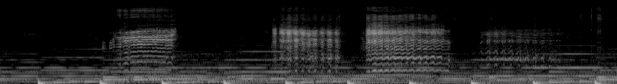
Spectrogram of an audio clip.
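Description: Young lambs bleating four times, quavering calls starting about a second in and running to near the end, the middle two the loudest. Under them runs background music with a steady beat.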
